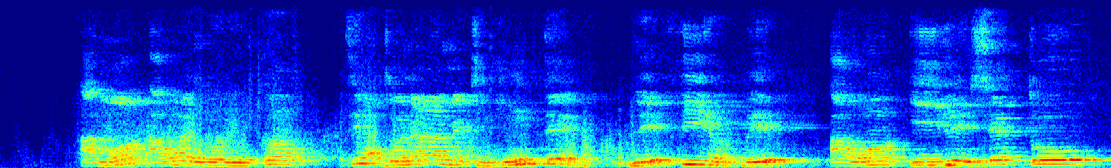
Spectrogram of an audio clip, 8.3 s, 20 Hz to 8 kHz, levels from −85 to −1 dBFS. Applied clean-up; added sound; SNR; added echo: neural separator model SepFormer DNS4.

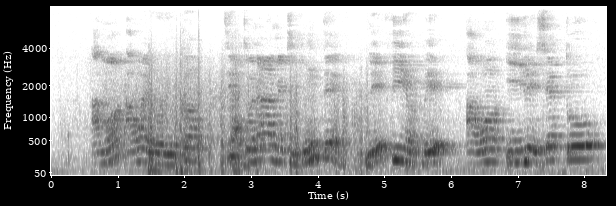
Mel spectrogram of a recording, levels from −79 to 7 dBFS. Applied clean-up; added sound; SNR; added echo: none; Thunder / Rain; 10 dB; reverberation time 2.0 s.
